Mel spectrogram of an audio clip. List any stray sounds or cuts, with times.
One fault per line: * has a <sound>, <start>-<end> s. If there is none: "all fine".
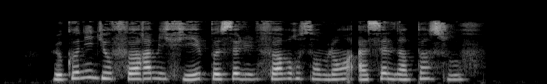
all fine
